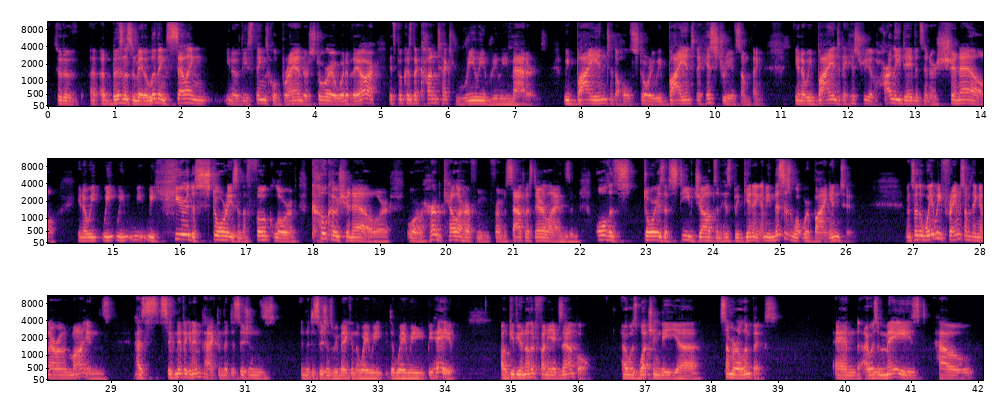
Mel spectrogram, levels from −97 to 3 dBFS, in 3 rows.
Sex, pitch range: male, 115-145 Hz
